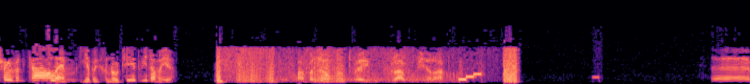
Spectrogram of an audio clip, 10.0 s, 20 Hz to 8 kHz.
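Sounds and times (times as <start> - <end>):
speech: 0.2 - 2.5, 3.5 - 6.9
interference bursts on an amateur radio net: 2.9 - 7.0.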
